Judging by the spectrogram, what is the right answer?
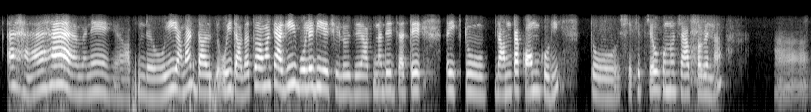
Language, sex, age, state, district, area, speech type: Bengali, other, 45-60, West Bengal, Purulia, rural, conversation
